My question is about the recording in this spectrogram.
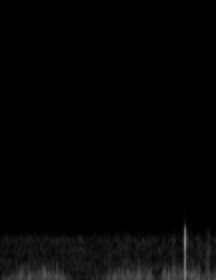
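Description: Wind buffeting a phone microphone from a moving vehicle, in uneven gusts that drop briefly about a second in. A single sharp click sounds near the end.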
